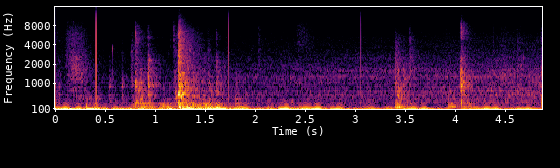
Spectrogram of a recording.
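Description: A home door is eased open to check on a sleeping baby, giving a few soft knocks and sliding scrapes close by, with quiet room tone between the handling sounds.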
